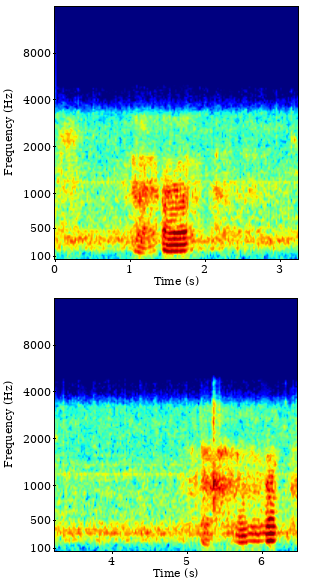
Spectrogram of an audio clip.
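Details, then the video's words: Dog asleep and snoring: two separate rasping, throaty breaths about four seconds apart, each a short harmonic buzz, the second followed by a small click and low background hiss in between. "Dog Snoring"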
